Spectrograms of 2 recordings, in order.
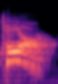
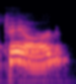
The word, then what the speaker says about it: Teilhard: It's just Teilhard. But in the community of practice at this conference among scholars, especially Americans, they've anglicized his name and they say Teilhard with the hard D at the end.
